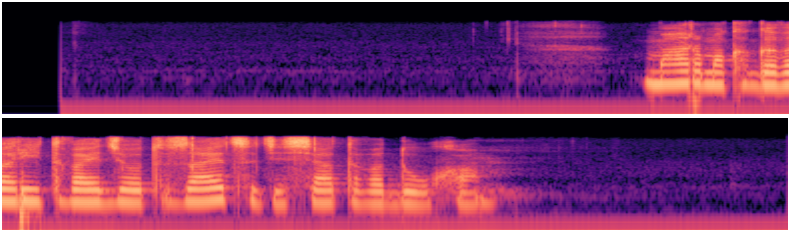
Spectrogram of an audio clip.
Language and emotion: Russian, neutral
